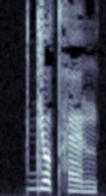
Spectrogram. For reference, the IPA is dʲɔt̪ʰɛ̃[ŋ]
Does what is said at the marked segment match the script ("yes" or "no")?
yes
